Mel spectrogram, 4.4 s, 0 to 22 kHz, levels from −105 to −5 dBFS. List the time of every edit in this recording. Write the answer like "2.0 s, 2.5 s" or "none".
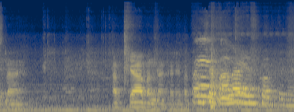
2.9 s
